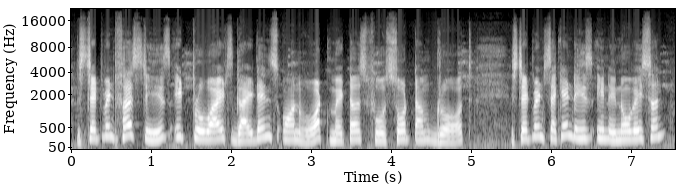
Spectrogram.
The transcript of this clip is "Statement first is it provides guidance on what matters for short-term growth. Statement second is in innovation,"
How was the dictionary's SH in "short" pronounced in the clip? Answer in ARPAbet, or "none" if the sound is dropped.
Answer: S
